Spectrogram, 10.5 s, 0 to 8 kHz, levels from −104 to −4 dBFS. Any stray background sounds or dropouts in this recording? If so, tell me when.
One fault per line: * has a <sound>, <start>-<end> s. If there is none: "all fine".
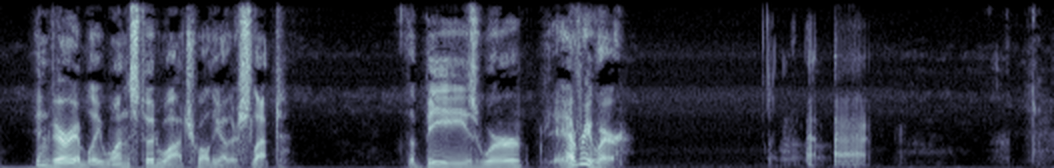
* has a throat clearing, 7.6-8.7 s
